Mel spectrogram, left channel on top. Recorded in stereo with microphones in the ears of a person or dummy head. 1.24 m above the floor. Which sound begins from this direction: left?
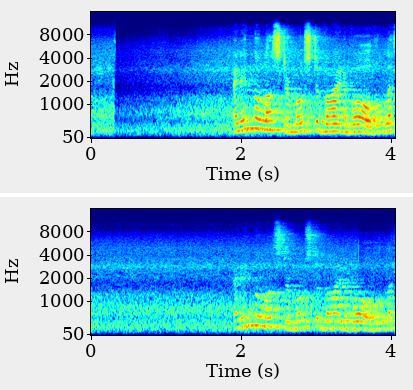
A woman speaking, at 1.9 s.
